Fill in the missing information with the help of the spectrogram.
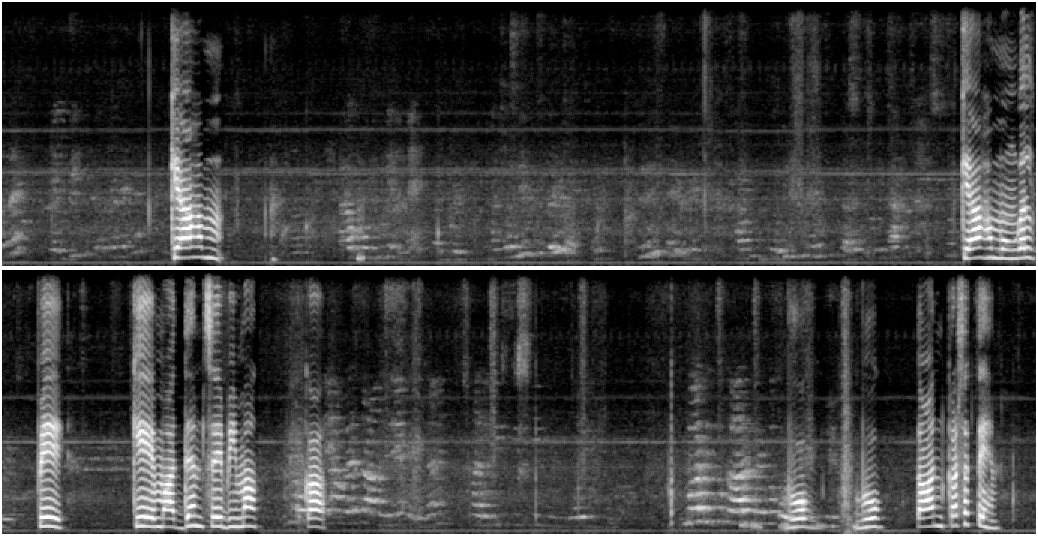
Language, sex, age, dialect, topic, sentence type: Hindi, female, 25-30, Awadhi Bundeli, banking, question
